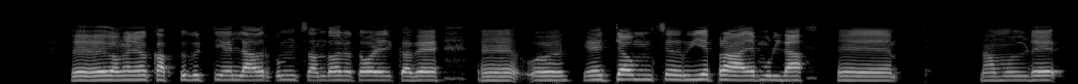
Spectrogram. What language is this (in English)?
Malayalam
